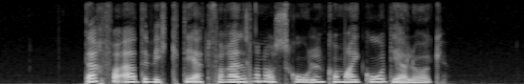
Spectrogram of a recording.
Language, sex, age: Norwegian, female, 31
